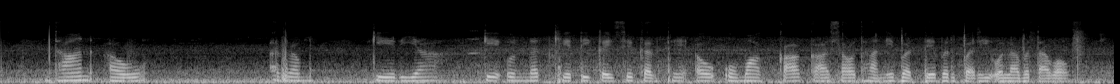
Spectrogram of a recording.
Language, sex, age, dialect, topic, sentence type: Chhattisgarhi, female, 25-30, Central, agriculture, question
